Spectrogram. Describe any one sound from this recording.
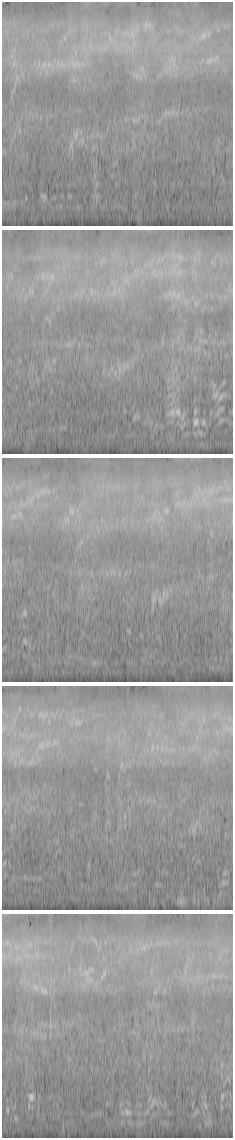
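Tyres of toy cars skid and scrape on loose dirt.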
